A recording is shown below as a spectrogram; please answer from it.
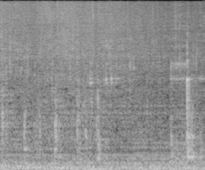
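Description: Crushed garlic hits hot oil already crackling with mustard seeds and golden urad dal for South Indian rasam, giving a steady close sizzle with a few small pops and a stirring scrape, no voices.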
